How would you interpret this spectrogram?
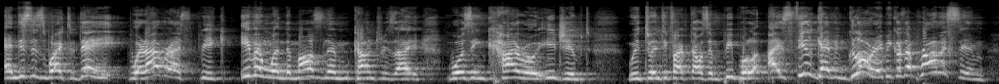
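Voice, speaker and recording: High, bright Italian woman preaching. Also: normal speed. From Italy. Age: 40s. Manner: lively storytelling, laughs often. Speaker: guest preacher. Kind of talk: personal testimony sermon. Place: church service.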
